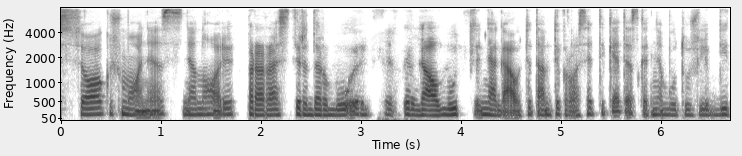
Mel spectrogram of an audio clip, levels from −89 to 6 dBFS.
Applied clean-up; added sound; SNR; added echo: neural mask model Resemble Enhance denoiser.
